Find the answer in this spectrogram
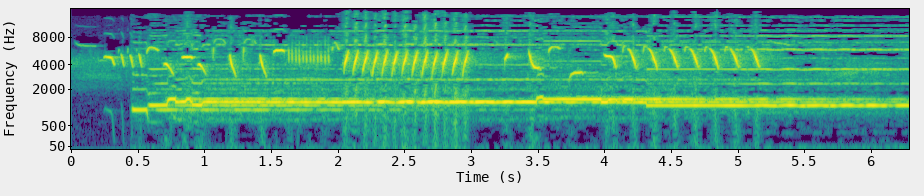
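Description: Songbirds chirping, with quick runs of repeated notes about two and four seconds in, over a steady held high musical note.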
